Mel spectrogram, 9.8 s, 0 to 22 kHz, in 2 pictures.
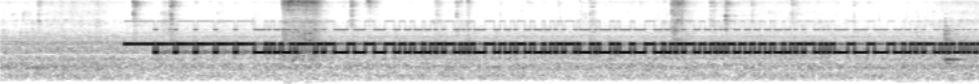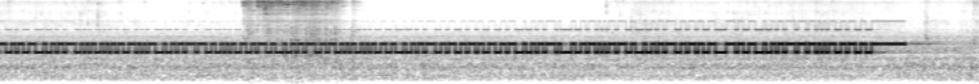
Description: RTTY (75 baud, 850 Hz shift), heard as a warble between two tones, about 2150 Hz centre, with radio static, room echo and kitchen noise. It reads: 5998 4987 3339 8688 4555 4472 4426 7487 0448 0020 3067 0292 1608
